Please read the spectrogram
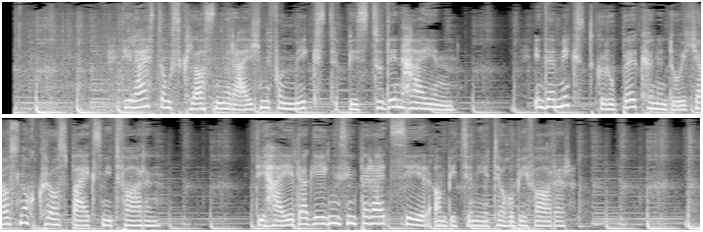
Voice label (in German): internetvideo deutsch mit ch akzent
